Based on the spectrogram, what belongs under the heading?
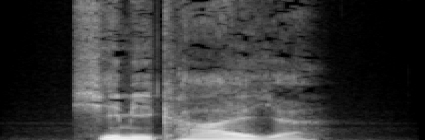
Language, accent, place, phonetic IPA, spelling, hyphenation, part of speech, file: German, Germany, Berlin, [çemiˈkaːli̯ə], Chemikalie, Che‧mi‧ka‧lie, noun, De-Chemikalie.ogg
- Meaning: chemical (chemical substance) produced industrially or in a laboratory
